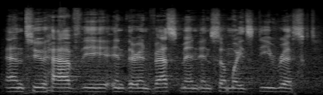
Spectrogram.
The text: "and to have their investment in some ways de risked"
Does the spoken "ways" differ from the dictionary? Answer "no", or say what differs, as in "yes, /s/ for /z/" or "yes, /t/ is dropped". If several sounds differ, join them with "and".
no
